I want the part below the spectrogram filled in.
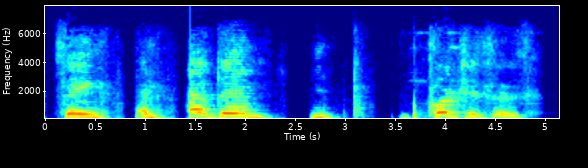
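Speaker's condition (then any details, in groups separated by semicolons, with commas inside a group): Cerebral palsy; uses wheelchair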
